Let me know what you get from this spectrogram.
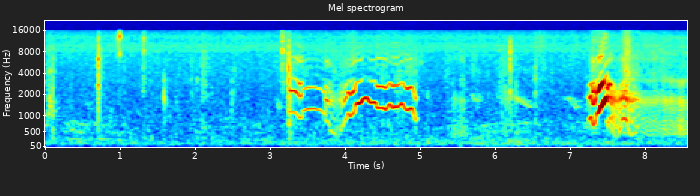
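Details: Newborn Blenheim Cavalier King Charles Spaniel puppies, three days old, in a pen with their mother Pom-Pom, give a thin wavering squeal that rises and falls for about two seconds, then a brief high yelp, over a soft background hiss.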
